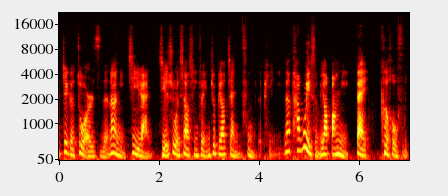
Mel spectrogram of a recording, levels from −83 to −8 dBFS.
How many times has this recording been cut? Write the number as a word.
two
